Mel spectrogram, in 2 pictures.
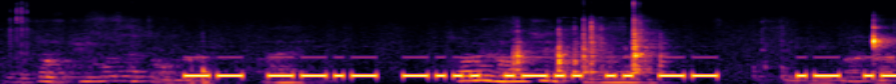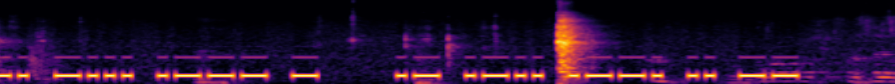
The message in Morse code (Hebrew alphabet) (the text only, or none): מקבלים ארבעת אלפים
